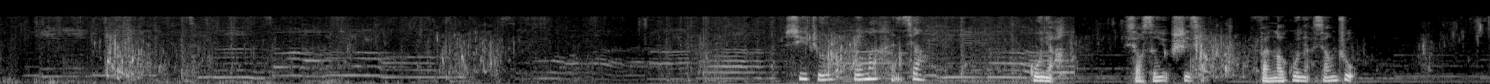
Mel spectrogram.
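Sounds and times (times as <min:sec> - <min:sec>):
oars splashing as a small boat is rowed: 0:00.0 - 0:14.8
water lapping: 0:00.0 - 0:14.8
high voice singing: 0:00.2 - 0:10.9
speech: 0:07.9 - 0:09.4, 0:10.3 - 0:13.6.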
